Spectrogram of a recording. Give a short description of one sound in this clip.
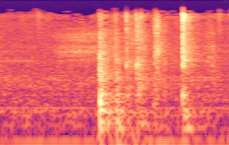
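A plastic jug thuds down on a hard counter.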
